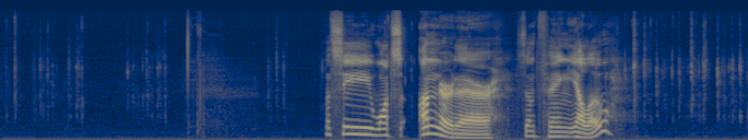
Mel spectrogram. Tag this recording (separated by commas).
Speech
